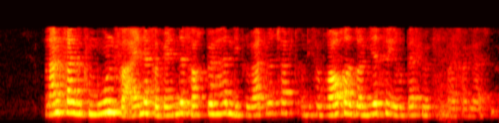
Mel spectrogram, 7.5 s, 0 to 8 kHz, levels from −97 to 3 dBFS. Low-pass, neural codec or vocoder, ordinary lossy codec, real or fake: 7.2 kHz; none; AAC, 16 kbps; real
